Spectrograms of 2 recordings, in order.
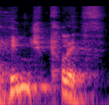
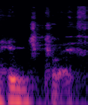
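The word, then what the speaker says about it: Hinchliffe: getting his name wrong I know some people still think he's called Ben Hing cliff in the Hing Cliff just in case you're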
